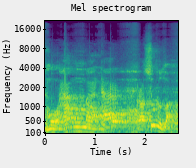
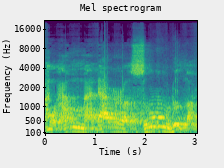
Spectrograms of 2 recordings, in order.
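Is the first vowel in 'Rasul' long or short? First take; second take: short; long. First: The first vowel of Rasul is clipped short. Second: The first vowel of Rasul is drawn out long. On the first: It suggests the plural, messengers. The speaker calls it wrong. "Jadi jangan Muhammadar Rasulullah. Nah, jangan begitu" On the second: It names one single messenger. The speaker calls it right. "jangan pendek, harus pan panjang"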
